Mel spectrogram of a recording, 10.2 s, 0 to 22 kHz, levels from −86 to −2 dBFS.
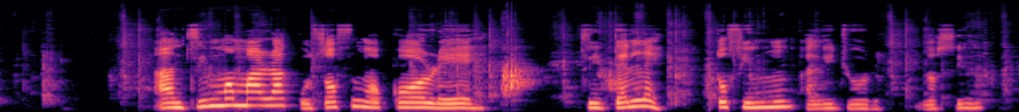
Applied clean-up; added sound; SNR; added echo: classical method log-MMSE.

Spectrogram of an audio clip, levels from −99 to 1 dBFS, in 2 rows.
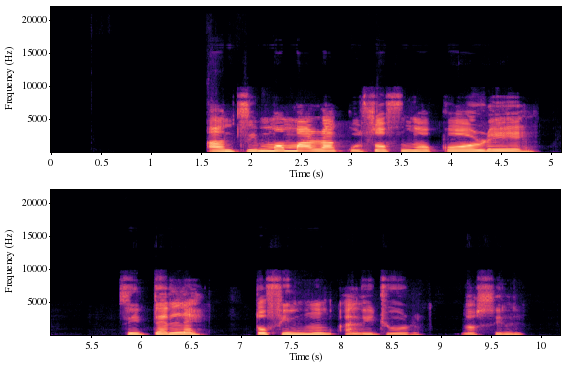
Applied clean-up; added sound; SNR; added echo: neural mask model DeepFilterNet 3.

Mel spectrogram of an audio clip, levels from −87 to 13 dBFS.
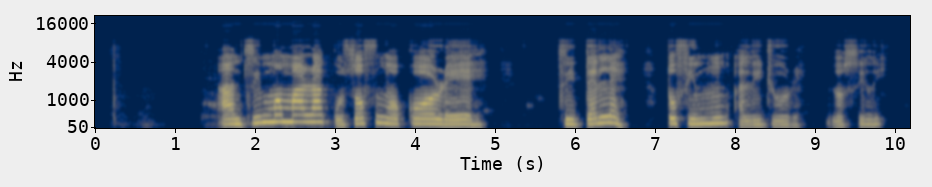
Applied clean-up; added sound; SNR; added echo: none; none; none; none.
